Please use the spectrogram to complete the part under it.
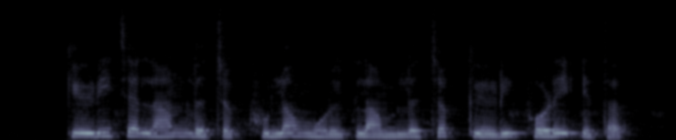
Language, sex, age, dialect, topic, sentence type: Marathi, female, 31-35, Varhadi, agriculture, statement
